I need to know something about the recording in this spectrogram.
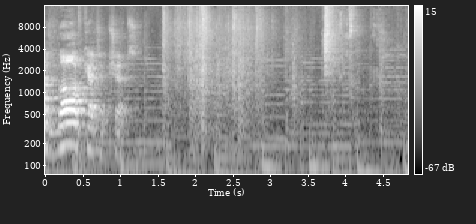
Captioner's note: wrapper crackling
